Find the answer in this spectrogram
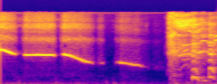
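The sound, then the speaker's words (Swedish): A person whistles through a gap in their teeth left by a tooth that grew the wrong way: a few clear, thin notes that slide gently downward in short phrases, before a burst of louder noisy sound cuts in. “Du visslar utan att det syns att du visslar.”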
